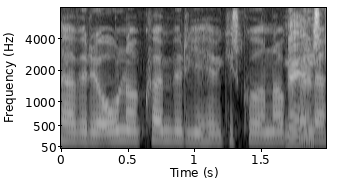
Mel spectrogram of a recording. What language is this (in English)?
Icelandic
